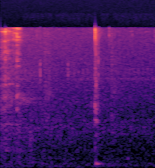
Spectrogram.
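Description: Near silence, with a single light click of a metal serving spoon about one and a half seconds in.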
